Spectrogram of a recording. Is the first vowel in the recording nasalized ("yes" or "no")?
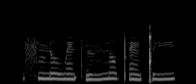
yes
